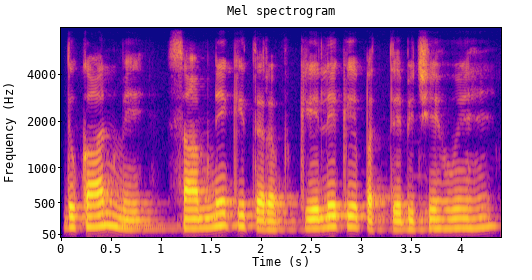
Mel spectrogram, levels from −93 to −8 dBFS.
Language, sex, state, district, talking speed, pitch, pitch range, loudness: Hindi, male, Uttar Pradesh, Lucknow, 150 wpm, 135 Hz, 120-155 Hz, -16 LUFS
